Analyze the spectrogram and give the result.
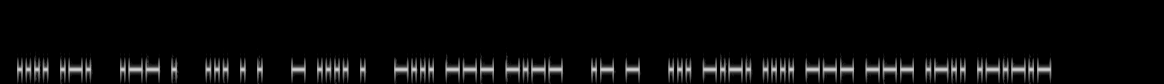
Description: Morse code, heard as a keyed tone, about 27 wpm, 700 Hz. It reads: HR WE SEE THE BOY AT SCHOOL.
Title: Sentences from Top 300 Words and Abbreviations 28wpm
